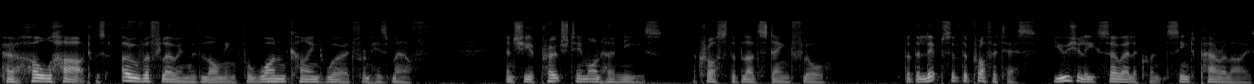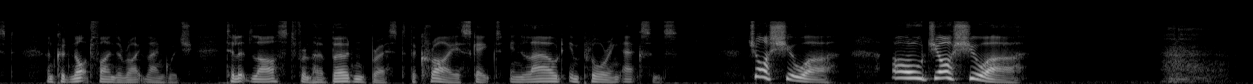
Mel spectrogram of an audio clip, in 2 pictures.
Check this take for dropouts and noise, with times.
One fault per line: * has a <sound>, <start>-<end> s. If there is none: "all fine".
* has a sigh, 24.1-24.9 s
